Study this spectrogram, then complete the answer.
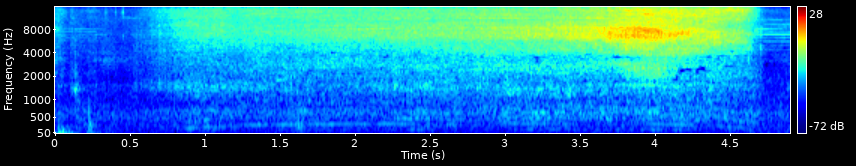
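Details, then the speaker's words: Graham Farish N gauge GNER HST power car, Poole-type chassis, running slowly after fix; high even whirr swelling and fading, no stutter; fault was a gear too thick for the worm gear. "seems pretty happy doesn't it"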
